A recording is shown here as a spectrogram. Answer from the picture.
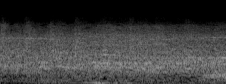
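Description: Stadium crowd noise, a steady wash of sound from the football crowd just after a goal.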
